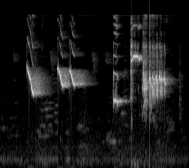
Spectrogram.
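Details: Orange-headed thrush singing in the morning, a lively song used to provoke other birds to answer: clear whistled phrases sliding down, then a quick burst of varied chattering notes, with short pauses between.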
